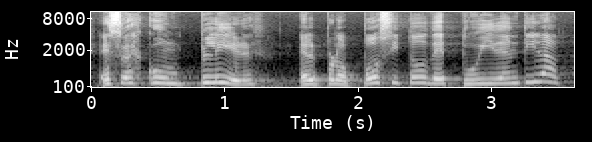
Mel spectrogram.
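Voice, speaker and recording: A man's voice: very high-pitched, a little slow, darkish tone. A man with a Paraguayan Spanish accent preaching a sermon as pastor, asking the congregation rhetorical questions and acting out quotes. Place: outdoor church service.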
